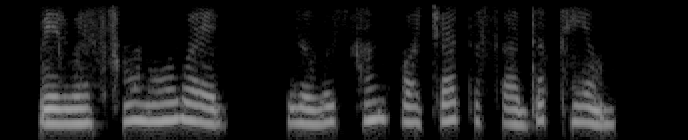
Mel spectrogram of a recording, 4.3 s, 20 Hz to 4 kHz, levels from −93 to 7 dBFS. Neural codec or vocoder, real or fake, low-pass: vocoder, 22.05 kHz, 80 mel bands, Vocos; fake; 3.6 kHz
